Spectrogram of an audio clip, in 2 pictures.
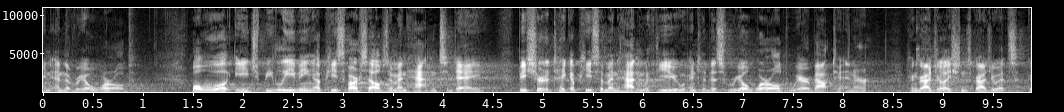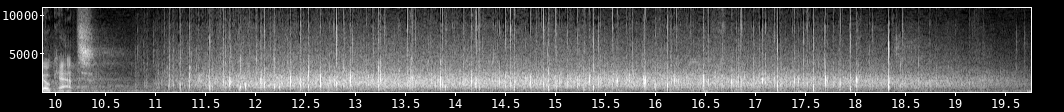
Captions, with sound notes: sense of family to the communities and people we are about to join in the real world. While we will each be leaving a piece of ourselves in Manhattan today be sure to take a piece of Manhattan with you into this real world we are about to enter. Congratulations, graduates. Go Cats! [ APPLAUSE ]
